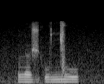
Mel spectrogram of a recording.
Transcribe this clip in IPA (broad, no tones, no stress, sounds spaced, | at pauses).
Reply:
l œ ʒ ʔ u ŋ͡ǀ u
